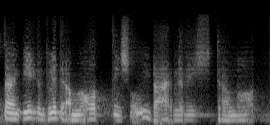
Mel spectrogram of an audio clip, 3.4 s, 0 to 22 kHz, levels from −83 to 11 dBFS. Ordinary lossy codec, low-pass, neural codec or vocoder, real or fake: none; 14.4 kHz; codec, 44.1 kHz, 0.9 kbps, DAC; fake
